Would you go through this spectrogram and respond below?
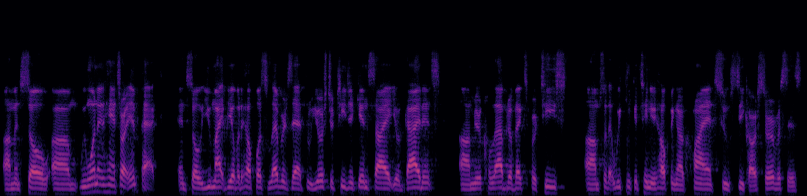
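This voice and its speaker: Man, low pitch, nonprofit director, informal presentation, dull lo-fi video call sound. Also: steady tone, brisk, few pauses. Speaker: nonprofit director and guest speaker. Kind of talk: informal prepared remarks on an online panel.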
